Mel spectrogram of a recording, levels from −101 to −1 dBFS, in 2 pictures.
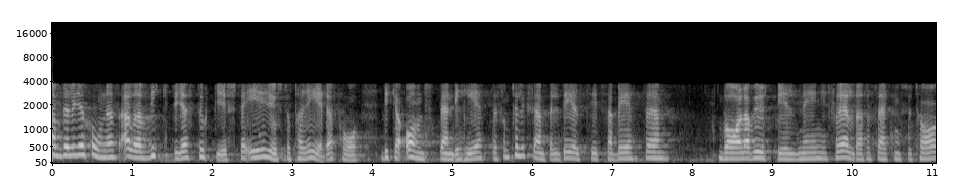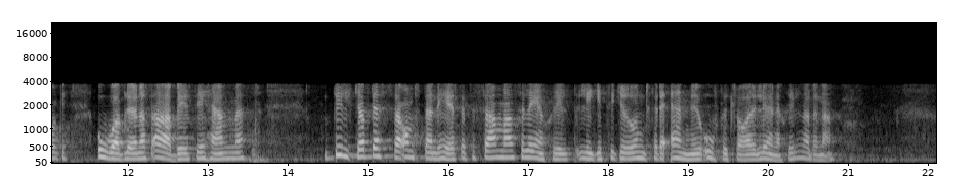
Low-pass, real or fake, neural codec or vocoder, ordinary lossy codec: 3.6 kHz; fake; codec, 16 kHz, 16 kbps, FreqCodec, smaller model; none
